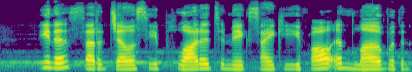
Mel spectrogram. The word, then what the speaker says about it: Psyche: this correctly because push here's the thing you can't put PSY and not me say Sai it's just how I go like my name's psycho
